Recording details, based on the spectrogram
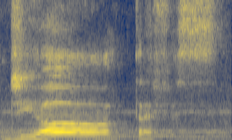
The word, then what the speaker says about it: Diótrefes: Versículo 9 serviam uma palavra à igreja, mas Dióstrefes, Dióstrefes, Diófre, eita gente, a pronúncia é Diótrefes, porque em português fica Diótrefes, mas em grego é Diófrestes, homem ambicioso de poder, não nos quer receber.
